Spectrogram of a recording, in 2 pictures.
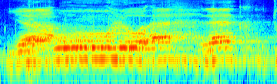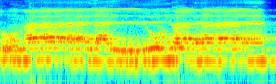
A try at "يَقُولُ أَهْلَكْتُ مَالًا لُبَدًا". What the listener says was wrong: Yalnız ötürelerde dudak olmuyor arkadaşlar. Bu kaf bir de ta ve benzeri harflere hala alışmıyoruz. Ehlektu yoksa kalkale gibi olur. Ehlektu yukarıdaki mesela ehad gibi. Bunu kalkaleden ayıran şey önce nefesi ve sesi ikisini de kesiyoruz.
